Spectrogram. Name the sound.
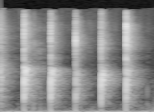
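hand clapping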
